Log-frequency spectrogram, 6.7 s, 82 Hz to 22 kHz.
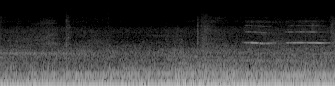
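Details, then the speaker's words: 2003 Dodge Caravan IMS Braun Rampvan wheelchair van with 51,000 miles, engine running: a thin electric whine cutting in and out is the vacuum-assisted brake pump, normal for the conversion. "Now, like I was saying before, it does have vacuum assisted brakes. So if you ever hear a pump running, that's what that is. It'll kind of sound something like that."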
